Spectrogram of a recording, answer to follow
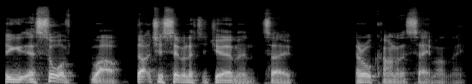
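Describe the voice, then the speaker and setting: This fantasy football streamer, a young adult from Bristol, England, has a low, creaky voice and talks briskly. Relaxed and chatty, he goes through viewer comments and answers chat questions from a small indoor room.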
